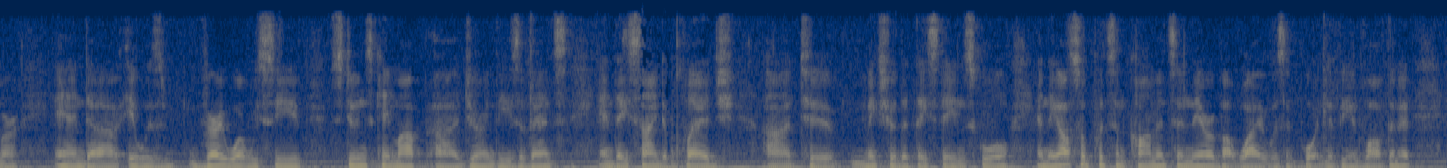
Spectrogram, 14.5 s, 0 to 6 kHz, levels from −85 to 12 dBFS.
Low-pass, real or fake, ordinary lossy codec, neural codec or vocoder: 5.4 kHz; real; AAC, 32 kbps; none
